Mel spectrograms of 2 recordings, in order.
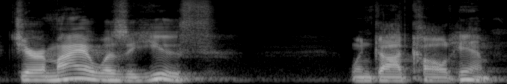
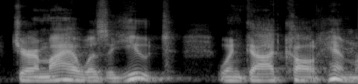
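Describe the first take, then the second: First: Plain accent, with the th in youth sounded. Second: Italian-style accent, with youth said as ute.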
